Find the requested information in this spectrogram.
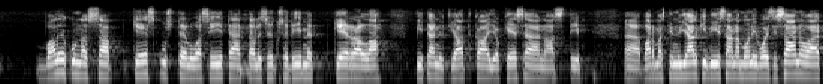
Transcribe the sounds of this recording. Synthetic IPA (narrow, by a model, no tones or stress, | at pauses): ʋɑlijokunːɑsːɑkeskust̪eluɑsiːt̪æet̪ːæolisikoseʋiːmːekerːɑlːɑ | pit̪ænyt̪jɑt̪kɑːjjokesæːnɑst̪i | ʋɑrmɑst̪innyjælkiʋiːsɑːnɑmoniʋoisisɑnoɑet̪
